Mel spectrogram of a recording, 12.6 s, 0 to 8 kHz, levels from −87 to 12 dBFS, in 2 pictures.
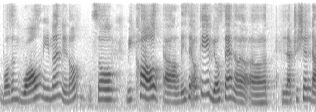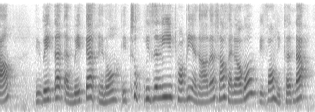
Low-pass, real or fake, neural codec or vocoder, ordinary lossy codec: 7.2 kHz; fake; codec, 16 kHz, 1 kbps, FunCodec, trained on LibriTTS, 50 frames a second; none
